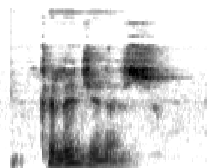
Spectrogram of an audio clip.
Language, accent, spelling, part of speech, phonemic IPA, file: English, Southern England, caliginous, adjective, /kəˈlɪdʒɪnəs/, LL-Q1860 (eng)-caliginous.wav
- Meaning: Dark, obscure; murky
